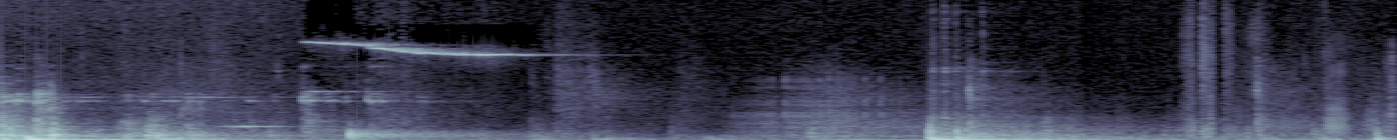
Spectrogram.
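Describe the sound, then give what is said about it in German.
A heavy church door creaks open with a faint, high squeal of its hinge, framed by dull thuds and shuffling in a quiet, echoing church. “Doch zu ihrem Erstaunen ließ sich die Tür mit einem leisen Quietschen öffnen.”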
